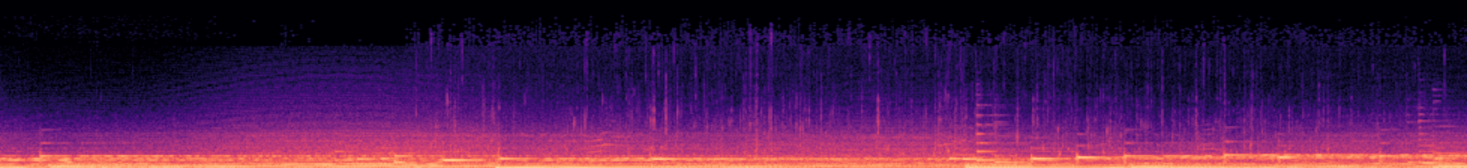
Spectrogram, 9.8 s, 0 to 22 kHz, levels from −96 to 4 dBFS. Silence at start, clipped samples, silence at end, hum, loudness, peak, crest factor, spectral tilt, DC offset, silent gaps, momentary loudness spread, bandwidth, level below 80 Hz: 0 s; under 0.1%; 0 s; none; -12 LUFS; 0 dBFS; 12 dB; -9 dB/octave; under 0.1%; none; 5 LU; 6.8 kHz; -34 dBFS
